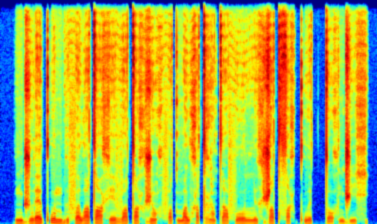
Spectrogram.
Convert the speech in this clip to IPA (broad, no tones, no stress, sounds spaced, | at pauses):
n d͡ʒ u ɾ ɛ kʷʼ ɛ m b ɨ f ɐ w ɘ tˤ a x e v o tˤ o x ʒ ɔ̃ x f ɘ tˤ m u xʷ ɐ tˤ ɣ ã tˤ ɾ ɛ f o lː ɨ x ʒ ɨ tˤ sˤ ɘ x kʷʼ ɘ tː ɔ x n d͡ʒ i x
